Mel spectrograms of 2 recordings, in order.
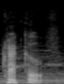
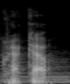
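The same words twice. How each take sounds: First: The name is pronounced the Polish way. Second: The name is pronounced the English way. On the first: "The real pronunciation is obviously the Polish one" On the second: "as we say in English"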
